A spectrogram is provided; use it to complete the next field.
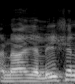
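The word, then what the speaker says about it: annihilation: विद्यार्थी उच्चारण पर ध्यान दें, उच्चारण है एनायलेशन।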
